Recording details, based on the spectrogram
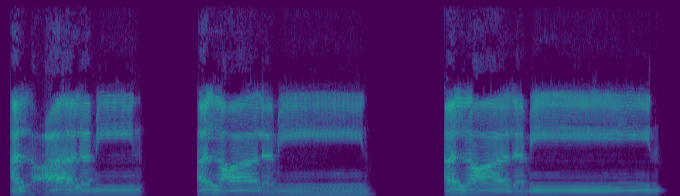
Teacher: اسے 1 گنا، 2 گنا اور 3 گنا یعنی تینوں طرح کھینچ کے پڑھ سکتے ہیں۔ تو اصل میں اصطلاحی زبان میں اگر تجوید کے اندر اس کو دیکھیں تو اس وہاں کے کہتے ہیں کہ یہاں پہ قصر، توسط اور طول تینوں کر سکتے ہیں۔ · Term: مد عارض وقفی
